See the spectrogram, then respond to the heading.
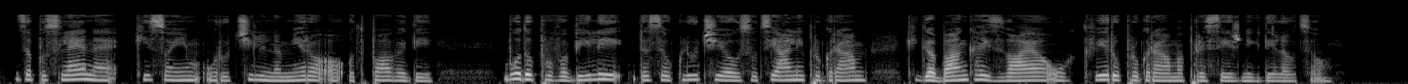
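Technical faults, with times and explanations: Throughout: Vorbis compression, likely at a low setting; heavy damage consistent with a bitrate around 31 kbps. Nothing survives above 10.6 kHz, so the top end sounds dull, while the treble that remains is quantised so coarsely that fine detail turns into hiss-like noise of similar energy, giving a grainy, roughened texture and smeared consonant onsets. A spectrogram shows a flat ceiling at 10.6 kHz with blotchy, noisy patches below it.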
